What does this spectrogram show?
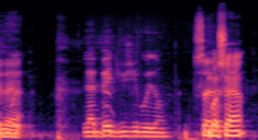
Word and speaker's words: La bête du Gévaudan: La bête du Gévaudan. What's that? La bête du Gévaudan.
